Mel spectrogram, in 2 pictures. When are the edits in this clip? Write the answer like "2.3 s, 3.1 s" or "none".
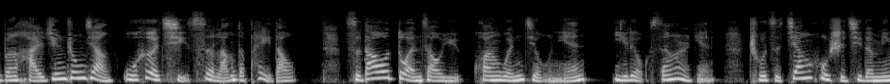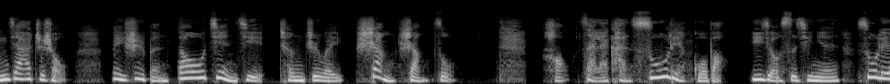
14.2 s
